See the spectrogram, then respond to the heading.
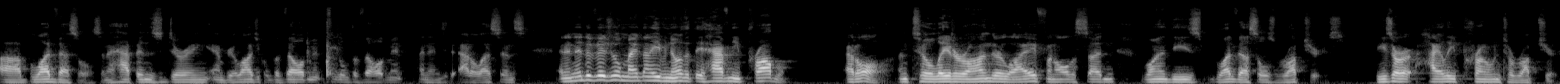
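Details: Adult male lecturer; normal speech.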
